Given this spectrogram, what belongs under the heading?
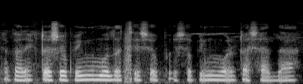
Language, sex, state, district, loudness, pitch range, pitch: Bengali, female, Assam, Hailakandi, -17 LUFS, 195-210 Hz, 205 Hz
